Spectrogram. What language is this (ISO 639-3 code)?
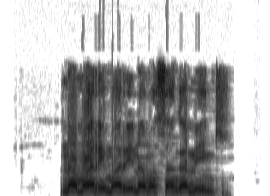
dav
